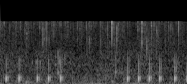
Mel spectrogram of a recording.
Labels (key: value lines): label: biophony, pulse
recorder: SoundTrap 500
